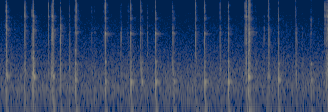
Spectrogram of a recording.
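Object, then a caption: Small pinecone. Long nails flick and scratch the scales of a small dry pinecone held in the hand, producing around two dozen quick, dry, bright clicks at an irregular pace. Each click is crisp and dies away almost instantly, with faint scratchy rustling between them and very little low end.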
